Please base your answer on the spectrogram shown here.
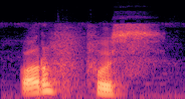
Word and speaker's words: Corvus: Terus ini yang bener gimana? Caranya bacanya? Corvus. Corvus. Corvus. Oke, Iya. Corvus. Ini teman-teman udah kejawabkan gimana cara bacanya, ternyata Corvus.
